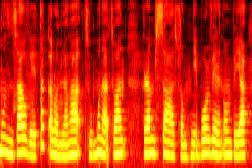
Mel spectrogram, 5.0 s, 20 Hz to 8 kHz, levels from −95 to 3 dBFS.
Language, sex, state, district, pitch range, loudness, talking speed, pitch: Mizo, female, Mizoram, Aizawl, 180-200 Hz, -18 LUFS, 225 wpm, 190 Hz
